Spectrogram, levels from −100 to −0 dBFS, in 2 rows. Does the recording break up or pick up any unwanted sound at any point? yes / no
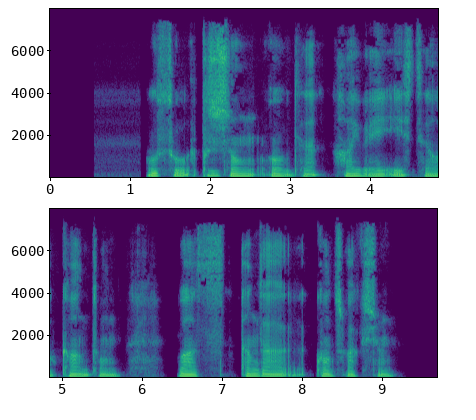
no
